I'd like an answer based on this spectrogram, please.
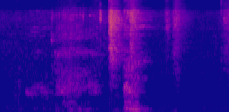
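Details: Pug named Nick, hiding and unwilling to be filmed, gives a short grumbling growl that lasts under a second, then a sharp snorting burst and a quieter snuffle.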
